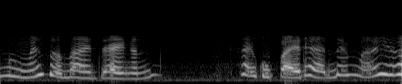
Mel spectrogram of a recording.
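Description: From start to finish the speech carries the Bluetooth CVSD headset codec. The band runs from about 150 Hz to 3.6 kHz, with nothing above 3.8 kHz, which fits a 64 kbps CVSD link. CVSD codes each sample as a single up-or-down bit with an adapting step, so loud high-frequency sounds outrun the step and distort. The damage is plainly audible: s sounds come out scratchy, and a granular hiss sits beneath the narrowband speech.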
